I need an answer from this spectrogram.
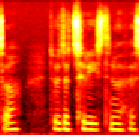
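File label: "trist" Welsh, spoken word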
